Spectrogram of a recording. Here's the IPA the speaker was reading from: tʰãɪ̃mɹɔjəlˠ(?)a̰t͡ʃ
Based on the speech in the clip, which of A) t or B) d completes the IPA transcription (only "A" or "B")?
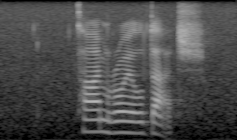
B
